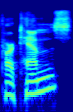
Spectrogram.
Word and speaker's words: Cartems: check out cartoms Donuts it's cartems Donuts but if you say cartons it's okay yeah okay we don't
